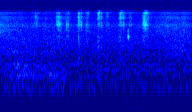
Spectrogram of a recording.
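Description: Faint glue stick rubbing on layered cardstock: a quick run of short, light scratchy strokes through the second half.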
